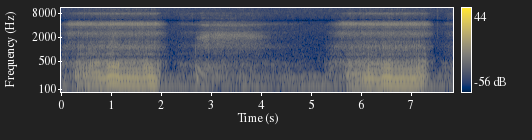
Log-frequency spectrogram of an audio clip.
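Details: Man, a reality-show contestant, snoring with his mouth open in bed: loud, vibrating snores on breathing in, about every five seconds, with a quieter breath out between; open-mouth snoring.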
